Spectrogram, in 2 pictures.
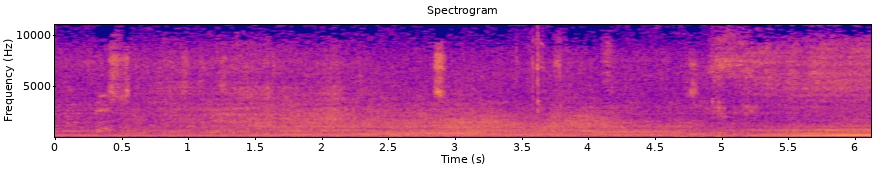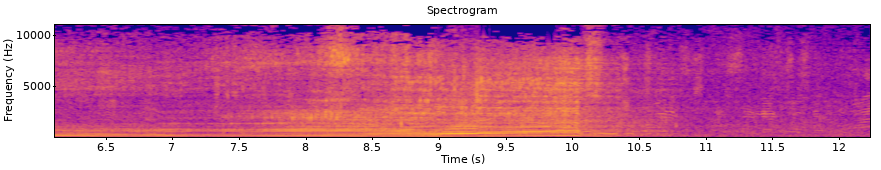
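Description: Sports car engine accelerating hard from a standing start, its pitch climbing through the revs and falling sharply at the upshifts, about six to seven seconds in and again near ten seconds. It is loudest in the middle stretch, and one of the gear changes is badly fumbled.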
